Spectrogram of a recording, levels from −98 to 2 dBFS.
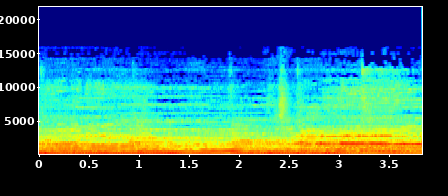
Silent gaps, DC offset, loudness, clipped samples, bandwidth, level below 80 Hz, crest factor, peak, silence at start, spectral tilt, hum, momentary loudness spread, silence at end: none; under 0.1%; -16 LUFS; under 0.1%; 13.5 kHz; -28 dBFS; 12 dB; -4 dBFS; 0 s; -6.5 dB/octave; none; 4 LU; 0 s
